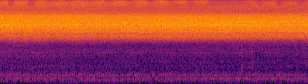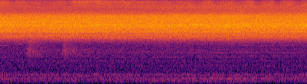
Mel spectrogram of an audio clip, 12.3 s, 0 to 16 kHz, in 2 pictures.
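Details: Cicadas competing with wart-biters in a loud morning chorus at a Seoul park, 26 July 2025, after years underground. A steady, intense, high-pitched shimmering drone continues throughout, with two faint short lower sounds near the middle.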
